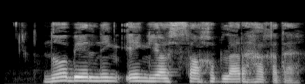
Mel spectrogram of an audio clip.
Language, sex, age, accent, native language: Uzbek, male, 12-17, Toshkent viloyati, Uzbek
